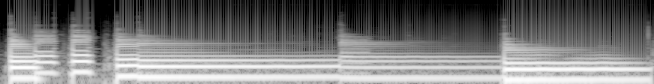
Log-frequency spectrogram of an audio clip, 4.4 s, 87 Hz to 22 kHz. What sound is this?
guitar riff 4
acid, apstract, funk, fusion, groovie, guitar, jazz, jazzy, licks, lines, pattern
